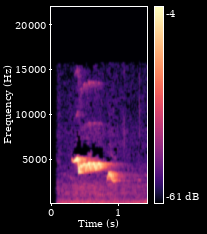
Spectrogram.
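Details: Bird singing on June 28: one clear, high whistled note held briefly and sliding downward, followed by a shorter, lower whistle, over a faint steady background hiss.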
